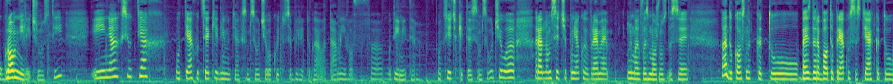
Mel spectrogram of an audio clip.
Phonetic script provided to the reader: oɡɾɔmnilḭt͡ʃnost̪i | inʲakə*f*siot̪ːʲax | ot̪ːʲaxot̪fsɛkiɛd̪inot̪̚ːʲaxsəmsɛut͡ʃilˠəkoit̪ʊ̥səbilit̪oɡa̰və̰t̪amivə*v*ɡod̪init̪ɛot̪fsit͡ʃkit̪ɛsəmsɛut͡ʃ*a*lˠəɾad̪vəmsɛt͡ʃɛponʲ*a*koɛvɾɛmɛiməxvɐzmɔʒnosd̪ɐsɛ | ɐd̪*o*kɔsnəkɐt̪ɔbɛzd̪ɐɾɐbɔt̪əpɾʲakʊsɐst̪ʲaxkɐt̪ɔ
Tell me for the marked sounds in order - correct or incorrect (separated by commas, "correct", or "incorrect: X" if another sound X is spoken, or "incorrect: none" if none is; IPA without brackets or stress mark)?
incorrect: x, incorrect: f, incorrect: i, correct, correct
